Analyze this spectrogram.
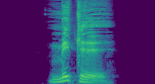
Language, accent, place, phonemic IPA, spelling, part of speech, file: German, Germany, Berlin, /ˈmɪtəl-/, mittel-, prefix, De-mittel-.ogg
- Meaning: middle, medium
